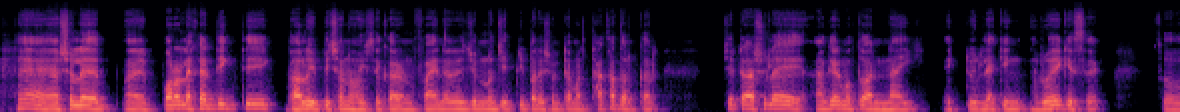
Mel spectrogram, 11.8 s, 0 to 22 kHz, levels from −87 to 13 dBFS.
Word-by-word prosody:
হ্যাঁ, 160 -3 +1 0.2
আসলে 135 +3 +4 0.4
অ্যা 125 - -2 0.3
পড়ালেখার 145 +2 +4
দিক 160 -2 +1
দিয়ে 160 -1 +2 0.3
ভালোই 125 +2 +6
পিছানো 130 0 0
হইছে। 120 +1 -2
কারণ 120 -1 +1
ফাইনাল 125 0 0
এর 125 - +1
জন্য 130 -1 0
যে 125 - 0
প্রিপারেশনটা 125 -2 -3
আমার 120 -1 -4
থাকা 135 +2 -2
দরকার, 120 0 -5 0.7
সেটা 155 0 -3
আসলে 155 0 -1 0.4
আগের 135 +1 +1
মতো 130 0 -4
আর 125 - 0
নাই। 120 -1 -1 0.4
একটু 125 +1 -13 0.2
ল্যাকিং 125 +1 -2 0.3
রয়ে 140 +2 +4
গেছে। 130 -1 -3 0.7
সো, - - -10
130 Hz, 145 wpm, -21 LUFS, 125-140 Hz, 0.7 s, ভালোই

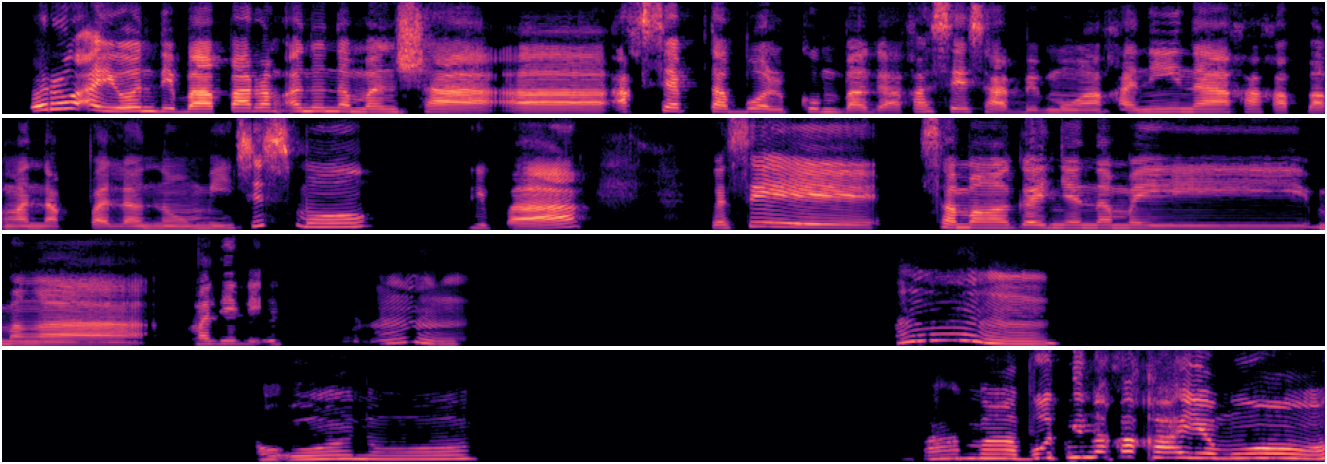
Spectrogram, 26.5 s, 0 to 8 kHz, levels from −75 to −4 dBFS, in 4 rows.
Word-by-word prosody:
pero 340 +6 +3 0.2
ayun, 260 -2 +4
'di 220 - +1
ba, 205 0 +9
parang 250 0 +4
ano 245 0 0
naman 205 -5 -1
siya, 180 -5 +5
ah, 175 0 +2
acceptable 220 -6 0
kumbaga. 175 -4 -4
Kasi 220 -1 0
sabi 175 -1 -2
mo 170 -1 -9
nga 165 - 0
kanina 190 +1 0
kakapanganak 165 -3 -4
pala 165 0 -3
nung 170 0 -10
misis 190 - +1
mo, 265 +2 -2 0.5
'di 195 - -12
ba? 170 +9 +6 0.7
Kasi 205 +10 0 0.8
sa 225 - 0
mga 215 -1 +1
ganyan 205 0 -1
na 195 - -2
may 190 -1 -3 0.8
mga 185 -2 -7 0.8
maliliit 195 0 -7 0.5
mm. 240 - -11 2.2
Hmm. 340 - -5 2.6
Oo 235 +5 -5
'no. 255 +1 -7 2.2
Tama. 295 +3 -1
Buti 345 +5 -2
nakakaya 375 -3 +3
mo. 315 -2 +1
210 Hz, 90 wpm, -23 LUFS, 185-265 Hz, 2.6 s, ba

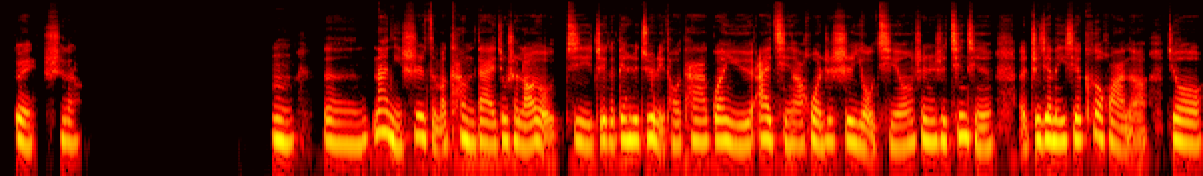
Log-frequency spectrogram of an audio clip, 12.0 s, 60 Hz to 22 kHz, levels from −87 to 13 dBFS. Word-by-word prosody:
对， 185 -4 +1
是 205 - -6
的。 190 -1 -6 1.9
嗯， 200 -2 +3 0.3
呃， 200 - 0 0.4
那 265 +2 +1
你 210 - +5
是 230 -1 +1
怎 - - -5
么 - - -4
看 210 -5 +1
待 185 -2 -2
就 205 +3 0
是 200 0 -1
《老 165 +2 0
友 195 - 0
记》 190 -3 -1
这 200 - +3
个 190 - -3
电 205 +2 +3
视 205 - +6
剧 215 +2 +4
里 190 - 0
头， 180 -2 -6
它 195 0 -3
关 200 -1 +2
于 170 +1 -2
爱 205 +2 +2
情 190 -2 -1
啊， 175 0 -5
或 190 -3 +1
者 195 +2 -3
是 195 -1 +1
友 170 -2 -2
情， 165 +1 -3
甚 210 -2 +1
至 195 - +2
是 195 0 0
亲 230 +4 +3
情， 165 -8 -1 0.3
呃， - - -5
之 205 - +3
间 210 -1 +7
的 195 - +5
一 - - +4
些 210 +1 +3
刻 225 +3 0
画 190 -6 -3
呢？ - - -8 0.2
就 190 -4 +1
195 Hz, 250 characters per minute, -24 LUFS, 180-210 Hz, 1.9 s, 间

